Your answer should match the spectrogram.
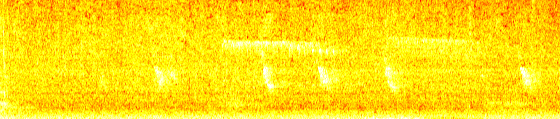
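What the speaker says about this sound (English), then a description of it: "We're hearing a chipping sparrow and a robin." Outdoor birdsong from a chipping sparrow and a robin: faint, repeated high chirps and short phrases over a soft rustling background, heard at a distance.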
